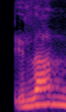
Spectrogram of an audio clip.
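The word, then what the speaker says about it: Elon: 또 하나 깜짝 놀랄 일 여러분들 뭐냐면 지금 트럼프 당선인의 이 총회가 일란 머스크가 있는데 네. 일론이라고 발음 안 합니다. 트럼프 당선인 일란이라고 합니다.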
